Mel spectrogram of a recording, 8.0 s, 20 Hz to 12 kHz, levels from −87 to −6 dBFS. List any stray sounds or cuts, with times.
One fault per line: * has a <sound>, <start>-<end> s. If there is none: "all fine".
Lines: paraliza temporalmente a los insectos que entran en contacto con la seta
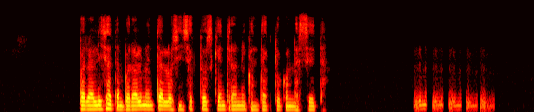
* has a laugh, 6.2-7.4 s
